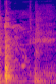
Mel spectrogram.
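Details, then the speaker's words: Cough from a woman who developed it after choking on some water: a single sharp, harsh cough burst, then a fainter, softer sound in a quiet small room. "You got You've got a terrible cough. You have got a terrible cough. You have got a terrible cough."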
